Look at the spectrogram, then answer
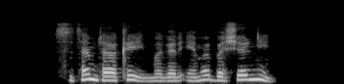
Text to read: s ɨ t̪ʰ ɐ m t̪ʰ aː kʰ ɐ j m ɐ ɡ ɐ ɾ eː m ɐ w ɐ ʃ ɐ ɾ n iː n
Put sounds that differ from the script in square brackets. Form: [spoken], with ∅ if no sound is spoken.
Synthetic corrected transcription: s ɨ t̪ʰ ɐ m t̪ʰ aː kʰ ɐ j m ɐ ɡ ɐ ɾ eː m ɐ [b] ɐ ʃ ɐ ɾ n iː n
